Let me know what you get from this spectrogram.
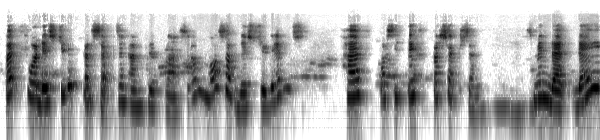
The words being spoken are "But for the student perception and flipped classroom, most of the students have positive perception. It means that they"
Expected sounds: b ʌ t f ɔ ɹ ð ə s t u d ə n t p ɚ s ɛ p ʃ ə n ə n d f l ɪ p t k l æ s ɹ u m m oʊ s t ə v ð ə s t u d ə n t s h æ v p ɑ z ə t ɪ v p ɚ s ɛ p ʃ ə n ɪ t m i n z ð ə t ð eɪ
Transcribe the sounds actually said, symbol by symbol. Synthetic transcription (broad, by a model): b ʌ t f ɔ ɹ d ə s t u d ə n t p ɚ s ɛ p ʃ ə n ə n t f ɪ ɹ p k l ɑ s ʌ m m oʊ s t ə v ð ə s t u d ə n t s h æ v p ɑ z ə t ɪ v p ɚ s ɛ p ʃ ə n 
